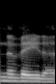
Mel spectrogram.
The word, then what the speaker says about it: Nevada: They call it They call it Nevada is how they say it.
